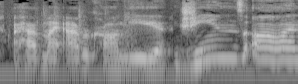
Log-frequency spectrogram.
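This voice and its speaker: A woman speaks with music in the background and audible room echo. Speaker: lifestyle vlogger and PhD student. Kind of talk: vlog talking to camera. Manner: casual, chatty.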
